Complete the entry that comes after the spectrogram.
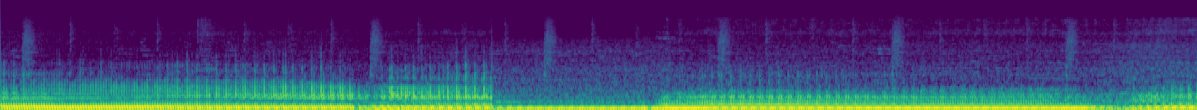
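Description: Subaru BRZ's flat-four boxer engine idling steadily, its tone shifting briefly a few times.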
